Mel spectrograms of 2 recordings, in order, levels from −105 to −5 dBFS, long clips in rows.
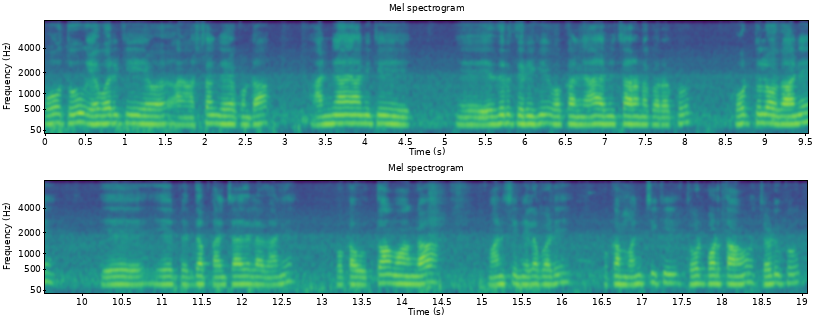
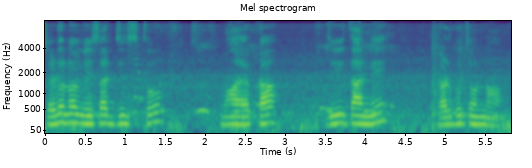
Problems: none marked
